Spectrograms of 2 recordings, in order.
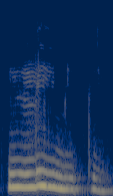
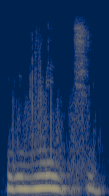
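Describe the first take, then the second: First: The stress falls where Spanish places it. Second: The stress falls where Portuguese places it.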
